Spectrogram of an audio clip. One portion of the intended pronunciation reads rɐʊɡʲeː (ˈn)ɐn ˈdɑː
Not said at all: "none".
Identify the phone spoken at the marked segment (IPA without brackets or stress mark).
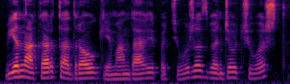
m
